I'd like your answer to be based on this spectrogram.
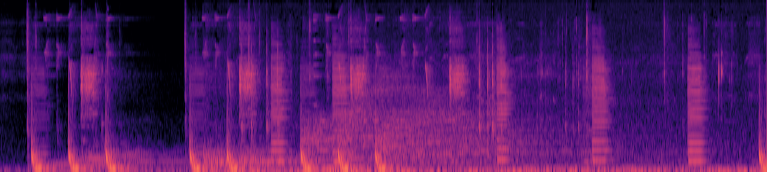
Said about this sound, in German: ändere das jetzt in einen etwas interessanteren Bass-Sound.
